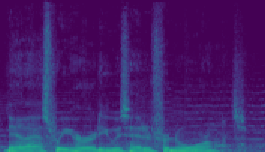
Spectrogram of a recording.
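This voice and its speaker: An actor playing a level-headed gunslinger hero in a western video game, terse and matter-of-fact. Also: male voice, on the low side, fairly even intonation, a little fast, darkish tone, natural voice. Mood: calm, decisive. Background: music.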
